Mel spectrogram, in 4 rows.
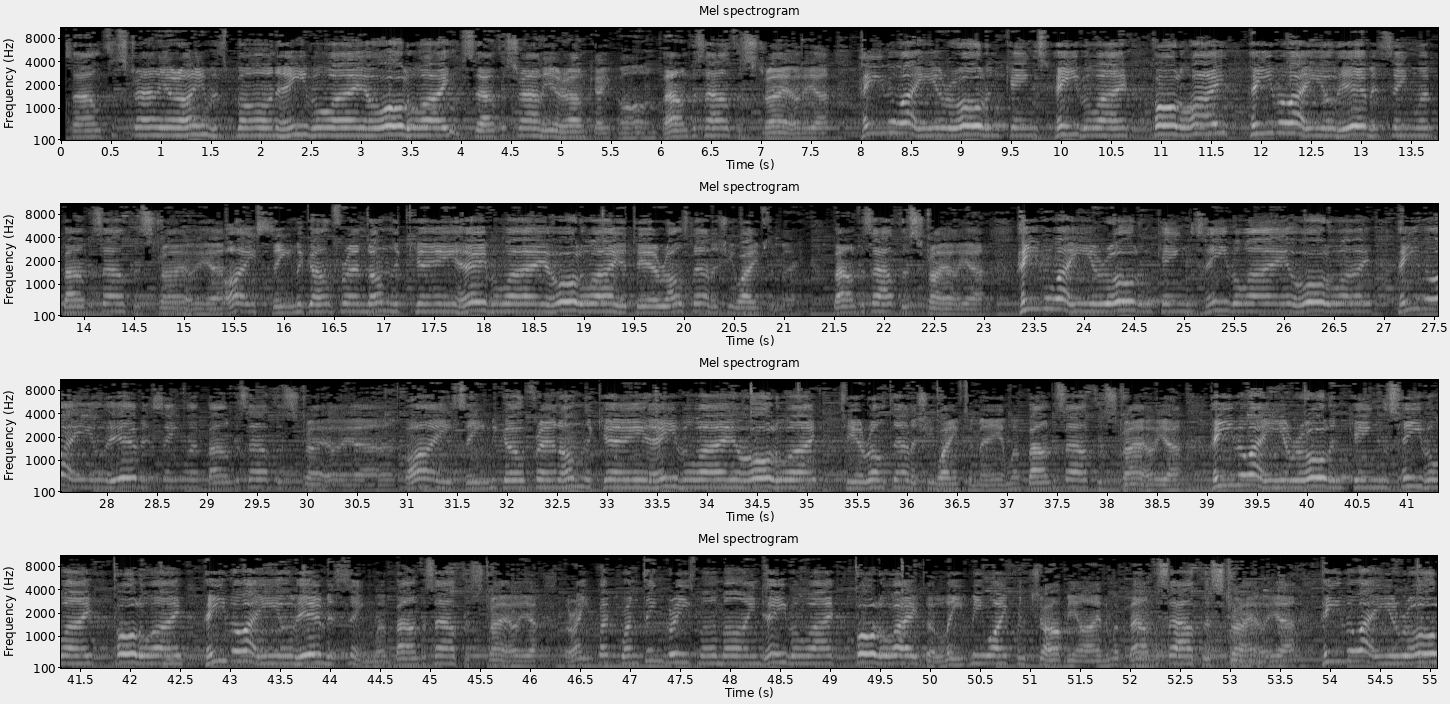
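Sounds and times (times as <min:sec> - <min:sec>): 
person singing a traditional sea song: 0:00.0 - 0:55.0.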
